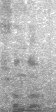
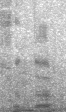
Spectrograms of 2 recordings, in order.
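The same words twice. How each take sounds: The two takes are said the same way.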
